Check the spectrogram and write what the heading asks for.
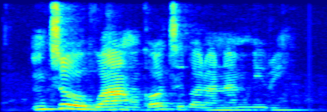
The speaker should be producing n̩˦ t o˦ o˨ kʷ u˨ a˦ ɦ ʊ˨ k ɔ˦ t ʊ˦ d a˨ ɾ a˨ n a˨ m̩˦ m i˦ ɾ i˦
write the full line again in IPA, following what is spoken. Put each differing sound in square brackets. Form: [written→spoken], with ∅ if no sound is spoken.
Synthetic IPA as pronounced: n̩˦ t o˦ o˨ [kʷ→ɡʷ] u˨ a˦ ɦ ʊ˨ k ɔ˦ t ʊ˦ [d→b] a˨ ɾ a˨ n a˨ m̩˦ m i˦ ɾ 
